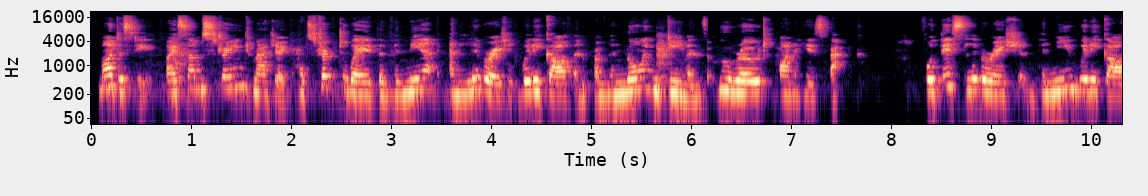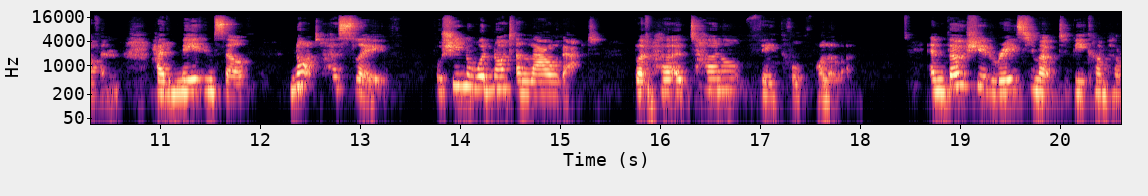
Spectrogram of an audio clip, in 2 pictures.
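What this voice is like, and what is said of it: Put-on British accent. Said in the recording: “read it in a British accent”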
